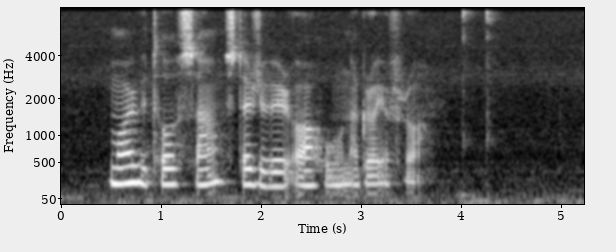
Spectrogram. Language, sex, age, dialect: Faroese, female, 15-35, Norðurstreymoy/Eysturoy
